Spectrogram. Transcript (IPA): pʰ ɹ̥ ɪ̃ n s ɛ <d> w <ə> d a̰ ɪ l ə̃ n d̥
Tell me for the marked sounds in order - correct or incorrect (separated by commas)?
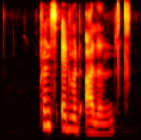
correct, correct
